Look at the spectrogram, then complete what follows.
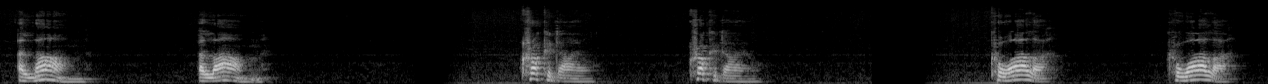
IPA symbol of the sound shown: ə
